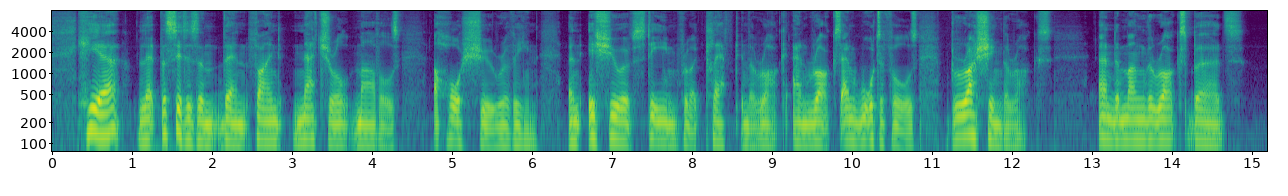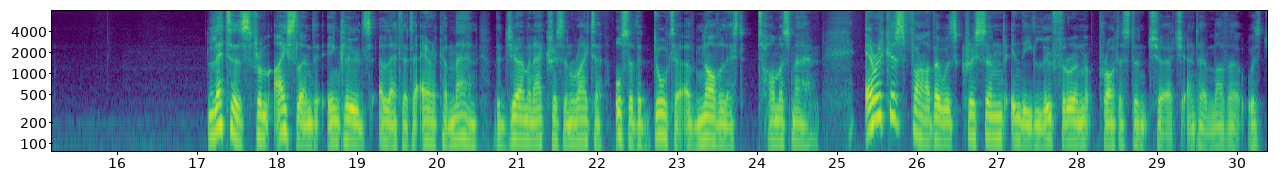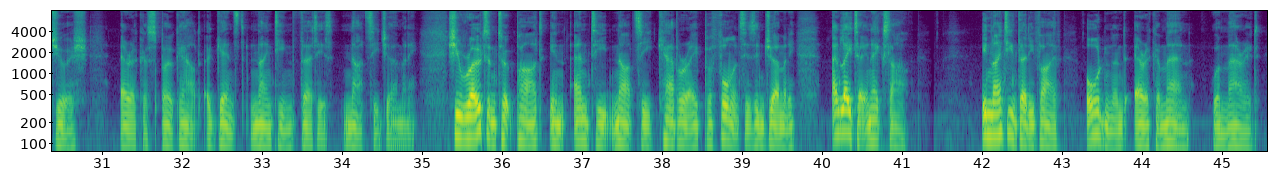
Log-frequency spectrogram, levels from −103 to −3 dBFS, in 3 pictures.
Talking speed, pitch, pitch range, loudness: 130 wpm, 100 Hz, 90-110 Hz, -21 LUFS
